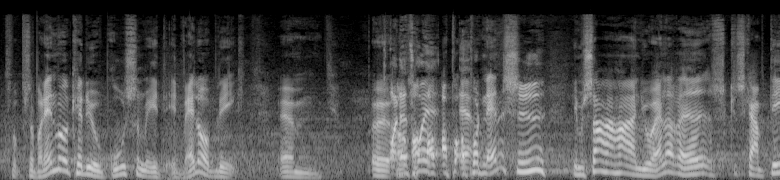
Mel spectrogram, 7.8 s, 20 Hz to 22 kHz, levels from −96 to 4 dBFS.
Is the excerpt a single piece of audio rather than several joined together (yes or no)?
yes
